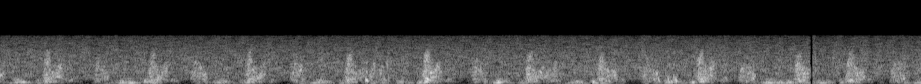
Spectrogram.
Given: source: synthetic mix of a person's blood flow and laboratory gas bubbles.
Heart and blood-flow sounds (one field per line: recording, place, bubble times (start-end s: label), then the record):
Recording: Doppler ultrasound of blood flow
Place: precordium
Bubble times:
3.63-3.73 s: bubbles
3.86-3.92 s: bubbles
6.54-6.82 s: bubbles
From the record:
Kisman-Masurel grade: 122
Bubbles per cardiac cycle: 1 to 2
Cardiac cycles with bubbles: 10 to 50%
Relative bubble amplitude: moderate (0.250 to 0.450)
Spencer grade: 2 (many but less than half of the cardiac periods contain bubble signals, singularly or in groups)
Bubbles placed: anywhere in the cardiac cycle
